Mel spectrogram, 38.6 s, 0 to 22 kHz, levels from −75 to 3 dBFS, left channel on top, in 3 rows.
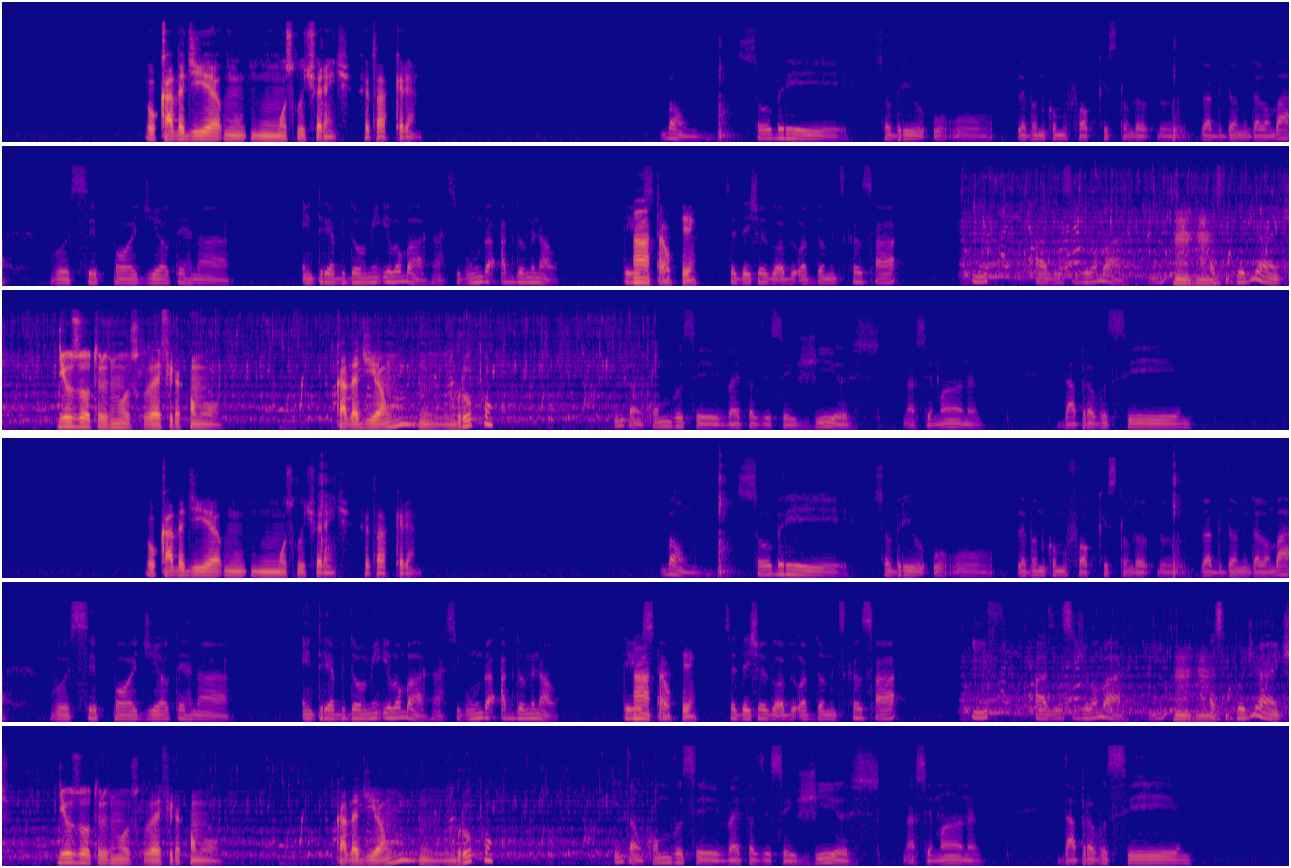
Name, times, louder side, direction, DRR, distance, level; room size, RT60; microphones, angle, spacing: voice 1, 1.4-4.2 19.2-19.8 24.6-25.0 26.3-27.9 29.1-30.7, left 4 dB, 70° left, 0.7 m, -29 dB
sound 1, 2.8-10.8 11.4-12.5, right 4 dB, 80° right, 7.3 m, -54 dB
voice 2, 6.6-7.1 7.4-8.5 8.7-15.2 15.9-18.4 19.1-19.6 20.1-21.9 22.6-22.9 23.2-24.6 24.9-25.8 31.9-35.5 36.3-37.6, right 1 dB, 25° right, 1.2 m, -40 dB
sound 2, 22.4-32.3, left 4 dB, 50° left, 4.0 m, -44 dB
head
